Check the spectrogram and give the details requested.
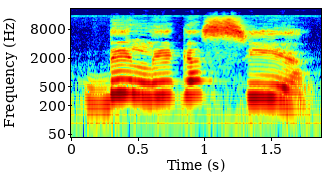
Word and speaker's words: delegacia: Se eu tivesse, por exemplo, a palavra delegacia, pronuncia comigo, delegacia, delegacia. Quem é a tônica dessa palavra? Si. Então, o que você percebeu? Que a sílaba tônica da palavra recaiu no interior do encontro. Vamos escrever aqui. Olha só o que eu tenho. De, le, ga, si, a. O que você acabou de notar? Que a tônica é o si.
